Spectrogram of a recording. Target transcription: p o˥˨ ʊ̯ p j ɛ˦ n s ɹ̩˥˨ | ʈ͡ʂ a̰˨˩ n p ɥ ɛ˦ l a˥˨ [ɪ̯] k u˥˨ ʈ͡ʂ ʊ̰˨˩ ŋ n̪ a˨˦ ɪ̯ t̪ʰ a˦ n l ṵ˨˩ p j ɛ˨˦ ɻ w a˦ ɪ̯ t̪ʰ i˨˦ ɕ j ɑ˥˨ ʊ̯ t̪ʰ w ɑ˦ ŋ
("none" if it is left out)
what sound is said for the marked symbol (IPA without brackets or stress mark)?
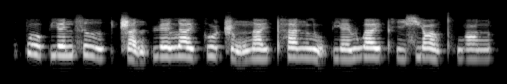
ɪ̯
